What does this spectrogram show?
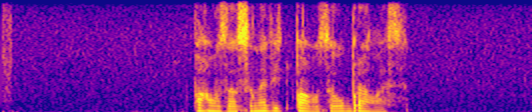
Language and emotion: Russian, angry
